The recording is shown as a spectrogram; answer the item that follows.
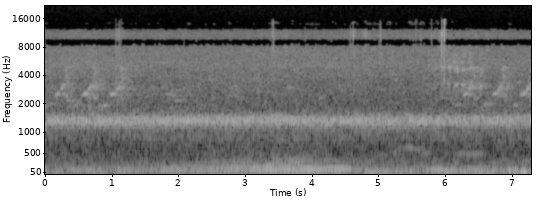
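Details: Periodical cicadas of Brood X, the 17-year cicada, fill the air with a continuous level buzzing drone; a passing vehicle swells in the middle, and light bird chirps appear at the start and end.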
